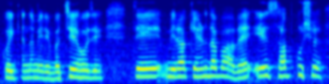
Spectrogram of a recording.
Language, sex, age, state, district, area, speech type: Punjabi, female, 30-45, Punjab, Rupnagar, rural, spontaneous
